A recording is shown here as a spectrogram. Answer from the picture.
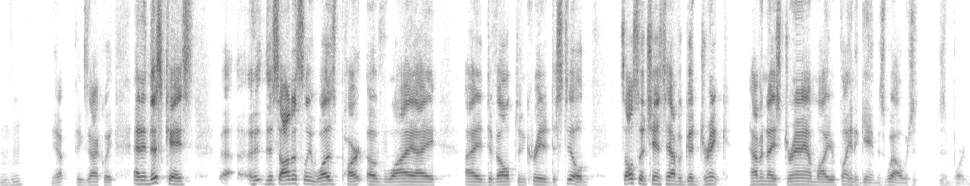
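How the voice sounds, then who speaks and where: In an American accent, a man talks at a fairly quick pace with ordinary pitch variation and long, frequent pauses. The recording is very clean, with a silent background. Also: medium pitch for a man, big swings in loudness. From United States. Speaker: game designer and professor. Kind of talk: interview. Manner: hesitant, many fillers and repeats.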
